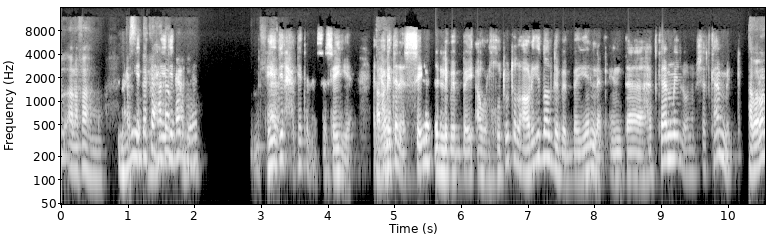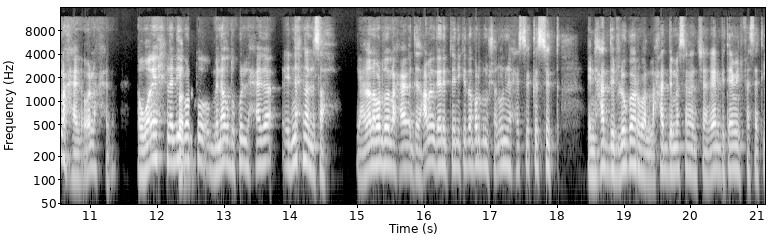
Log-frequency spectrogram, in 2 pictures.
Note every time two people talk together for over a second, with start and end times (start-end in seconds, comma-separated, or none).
0.8-2.1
